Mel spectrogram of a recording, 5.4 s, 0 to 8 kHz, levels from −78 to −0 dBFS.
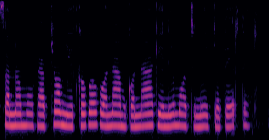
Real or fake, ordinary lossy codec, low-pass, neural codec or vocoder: real; none; none; none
